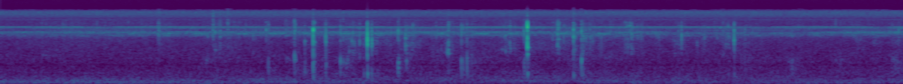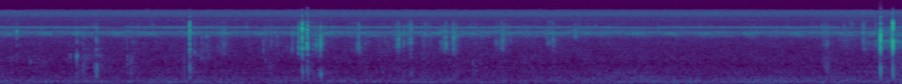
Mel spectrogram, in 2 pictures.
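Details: Close-up chewing of wild raccoons while they eat in nature: sharp crunchy clicks scattered irregularly, some louder snaps, over a low rustle and a constant thin high hum in the background.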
